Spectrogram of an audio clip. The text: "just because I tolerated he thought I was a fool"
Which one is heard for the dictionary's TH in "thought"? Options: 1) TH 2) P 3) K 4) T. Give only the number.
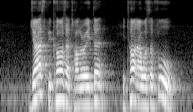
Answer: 4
